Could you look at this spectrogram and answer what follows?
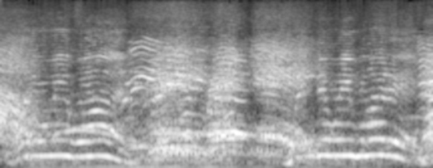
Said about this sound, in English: Got some cheering going on.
